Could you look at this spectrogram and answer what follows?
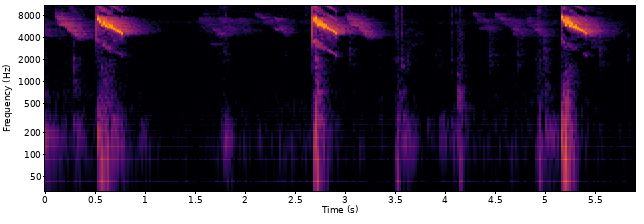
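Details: Female white-eye call to arouse males so that they answer and sing: three loud, piercing high notes, each dropping quickly in pitch, about two and a half seconds apart, with faint clicks between.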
